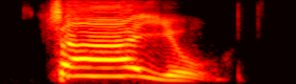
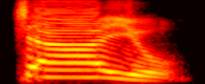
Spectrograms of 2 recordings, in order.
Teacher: Sebelum nak keluar A tu dia tahan dulu. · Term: tense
